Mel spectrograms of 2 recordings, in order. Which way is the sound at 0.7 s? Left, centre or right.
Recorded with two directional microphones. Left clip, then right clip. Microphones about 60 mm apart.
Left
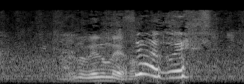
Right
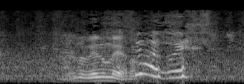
Centre.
